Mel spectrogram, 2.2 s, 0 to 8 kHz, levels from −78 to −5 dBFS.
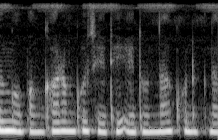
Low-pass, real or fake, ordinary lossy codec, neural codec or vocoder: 7.2 kHz; real; none; none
